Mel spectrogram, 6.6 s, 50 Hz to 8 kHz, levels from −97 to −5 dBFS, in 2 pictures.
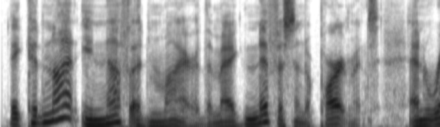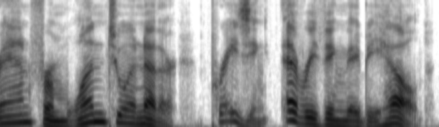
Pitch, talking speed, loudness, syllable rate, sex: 125 Hz, 165 wpm, -18 LUFS, 5.7 syllables/s, male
